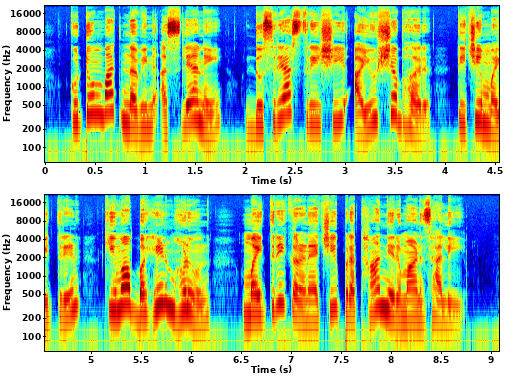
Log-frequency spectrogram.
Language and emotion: Marathi, neutral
